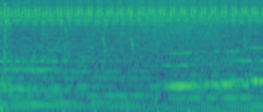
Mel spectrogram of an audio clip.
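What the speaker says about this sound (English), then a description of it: "To wind stroking grass, cricket orchestras, sounds all so new." Crickets chirp in a steady, rhythmic chorus amid wind through grass in an evening scene in the game A Juggler's Tale, with soft musical tones sustained underneath.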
